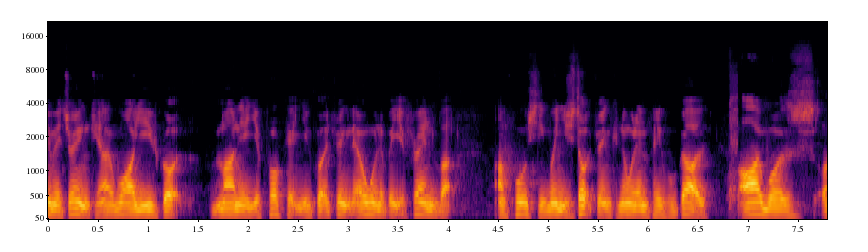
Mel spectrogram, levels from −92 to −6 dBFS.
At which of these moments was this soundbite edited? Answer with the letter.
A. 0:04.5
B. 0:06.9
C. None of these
B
